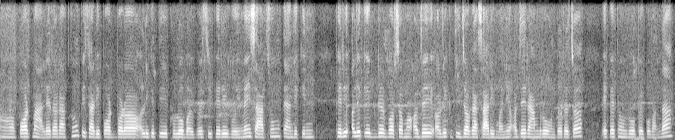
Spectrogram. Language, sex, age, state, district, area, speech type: Nepali, female, 45-60, West Bengal, Jalpaiguri, rural, spontaneous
